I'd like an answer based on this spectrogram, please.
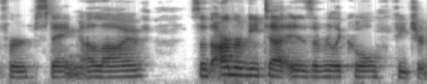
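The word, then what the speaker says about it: arbor vitae: They call this the arbor vita or vite I guess technically in your Latin pronunciation.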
